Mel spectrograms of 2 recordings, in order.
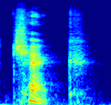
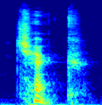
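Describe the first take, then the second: Both takes have the same delivery.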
